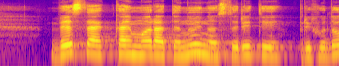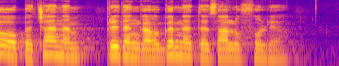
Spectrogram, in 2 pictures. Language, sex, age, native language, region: Slovenian, female, 30-49, Slovenian, Savinja region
